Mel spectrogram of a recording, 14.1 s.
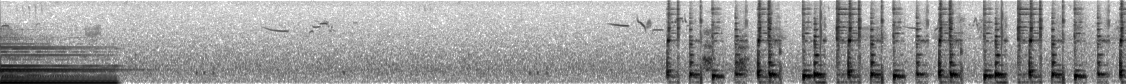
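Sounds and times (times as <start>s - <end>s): high bird chirps: 7.6s - 13.0s.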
